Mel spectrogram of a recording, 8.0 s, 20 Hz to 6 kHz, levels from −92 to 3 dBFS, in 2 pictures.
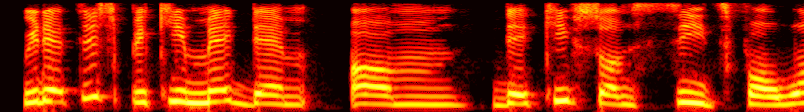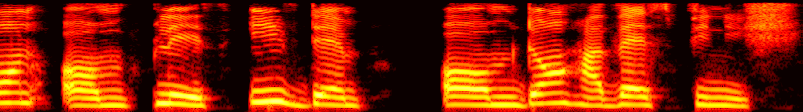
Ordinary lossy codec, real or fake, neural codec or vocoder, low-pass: none; real; none; 5.4 kHz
